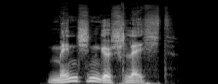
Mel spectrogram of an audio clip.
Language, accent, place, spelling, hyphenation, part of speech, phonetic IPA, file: German, Germany, Berlin, Menschengeschlecht, Men‧schen‧ge‧schlecht, noun, [ˈmɛnʃn̩ɡəˌʃlɛçt], De-Menschengeschlecht.ogg
- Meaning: humankind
